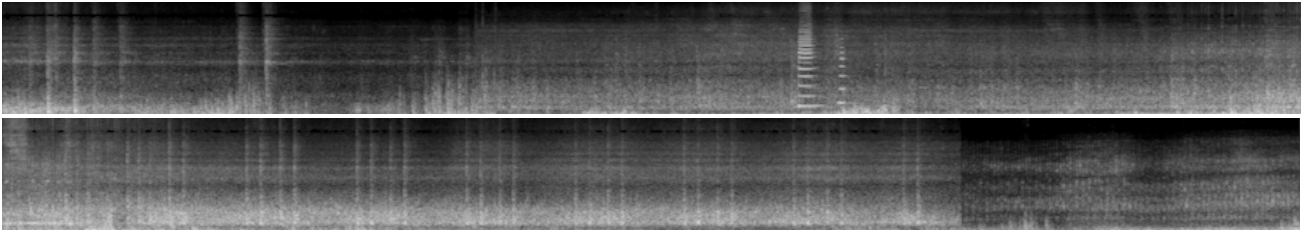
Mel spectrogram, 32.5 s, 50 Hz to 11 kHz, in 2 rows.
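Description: Class 37 diesel locomotive hauling a rake of coaches, first running away from a station, then approaching and passing close by with loud engine noise and wheels clattering over the rail joints. Its horn sounds briefly about ten seconds in and again about sixteen seconds in.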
